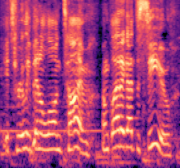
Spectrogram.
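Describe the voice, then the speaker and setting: A woman's voice: fairly high pitch, a little fast, a bit bright, natural voice. A woman in an English anime dub voicing a shy, kindly teenage boy with a casual, awkward way of talking. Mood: flustered friendliness. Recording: music behind the voice.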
